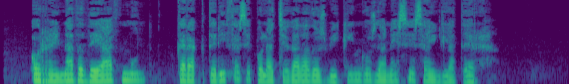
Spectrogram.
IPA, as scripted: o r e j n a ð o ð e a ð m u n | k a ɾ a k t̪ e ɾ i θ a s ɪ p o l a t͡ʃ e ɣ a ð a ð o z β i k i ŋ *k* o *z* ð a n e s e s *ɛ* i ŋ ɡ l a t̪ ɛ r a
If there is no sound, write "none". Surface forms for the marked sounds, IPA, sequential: ɡ, z, a

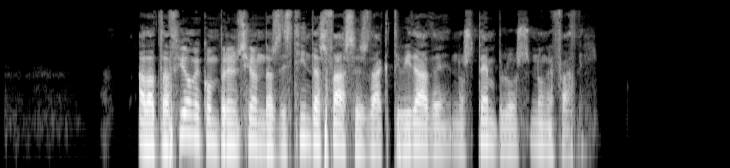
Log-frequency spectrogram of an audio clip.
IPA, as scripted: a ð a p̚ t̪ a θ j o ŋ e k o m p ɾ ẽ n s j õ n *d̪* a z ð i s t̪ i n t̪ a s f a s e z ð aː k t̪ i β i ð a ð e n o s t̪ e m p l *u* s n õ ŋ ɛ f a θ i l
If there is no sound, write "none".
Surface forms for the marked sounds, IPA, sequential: d̪, o

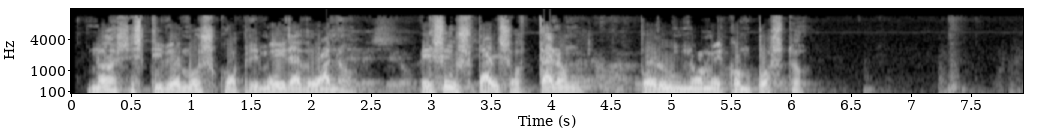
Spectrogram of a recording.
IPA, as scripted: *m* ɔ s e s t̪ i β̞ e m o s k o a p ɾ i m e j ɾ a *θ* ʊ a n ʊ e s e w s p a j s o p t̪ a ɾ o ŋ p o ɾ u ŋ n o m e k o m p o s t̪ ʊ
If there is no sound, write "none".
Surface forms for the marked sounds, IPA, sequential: n, ð

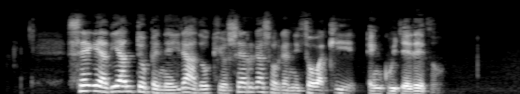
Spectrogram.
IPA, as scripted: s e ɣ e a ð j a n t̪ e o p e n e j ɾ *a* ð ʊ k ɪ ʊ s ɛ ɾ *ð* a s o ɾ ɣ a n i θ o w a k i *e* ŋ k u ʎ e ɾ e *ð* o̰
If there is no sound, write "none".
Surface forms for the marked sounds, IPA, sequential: a, ɣ, e, ð

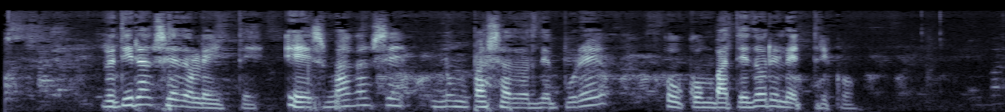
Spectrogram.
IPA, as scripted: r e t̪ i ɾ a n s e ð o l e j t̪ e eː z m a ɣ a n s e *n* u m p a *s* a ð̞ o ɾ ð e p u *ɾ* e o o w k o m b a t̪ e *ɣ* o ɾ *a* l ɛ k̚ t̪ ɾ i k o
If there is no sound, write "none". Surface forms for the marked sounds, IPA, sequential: n, s, ɾ, ð, e

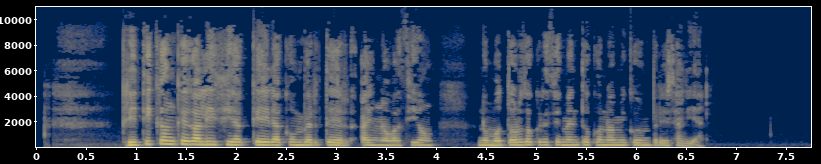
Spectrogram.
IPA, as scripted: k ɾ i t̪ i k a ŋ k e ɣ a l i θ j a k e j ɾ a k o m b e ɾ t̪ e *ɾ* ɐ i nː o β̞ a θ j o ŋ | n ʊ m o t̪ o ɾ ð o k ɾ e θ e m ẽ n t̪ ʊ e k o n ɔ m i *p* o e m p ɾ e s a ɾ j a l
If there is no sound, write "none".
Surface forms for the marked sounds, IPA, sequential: ɾ, k

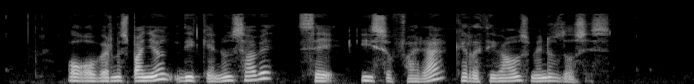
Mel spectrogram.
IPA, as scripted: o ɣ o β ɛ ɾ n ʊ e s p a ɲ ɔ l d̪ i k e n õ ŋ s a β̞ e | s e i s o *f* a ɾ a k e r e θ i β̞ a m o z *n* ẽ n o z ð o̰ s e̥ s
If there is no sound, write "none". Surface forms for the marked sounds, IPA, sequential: f, m

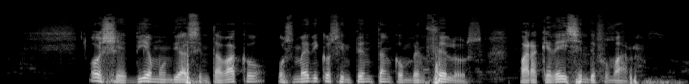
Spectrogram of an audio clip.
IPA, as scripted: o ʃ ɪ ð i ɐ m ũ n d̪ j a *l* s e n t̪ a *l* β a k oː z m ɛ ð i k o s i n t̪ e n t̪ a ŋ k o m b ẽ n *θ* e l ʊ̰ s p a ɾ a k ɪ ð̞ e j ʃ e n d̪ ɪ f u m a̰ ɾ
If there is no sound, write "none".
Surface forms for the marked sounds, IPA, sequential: l, none, θ

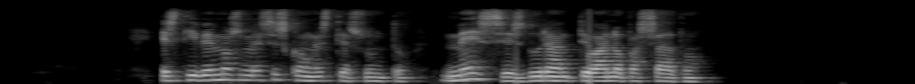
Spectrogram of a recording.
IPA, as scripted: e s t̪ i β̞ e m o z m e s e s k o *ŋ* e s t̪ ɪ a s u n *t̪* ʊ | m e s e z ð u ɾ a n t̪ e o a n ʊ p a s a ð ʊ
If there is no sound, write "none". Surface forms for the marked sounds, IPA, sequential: ŋ, t̪

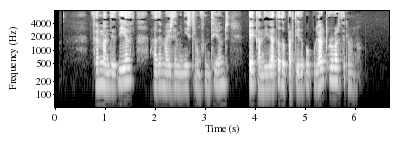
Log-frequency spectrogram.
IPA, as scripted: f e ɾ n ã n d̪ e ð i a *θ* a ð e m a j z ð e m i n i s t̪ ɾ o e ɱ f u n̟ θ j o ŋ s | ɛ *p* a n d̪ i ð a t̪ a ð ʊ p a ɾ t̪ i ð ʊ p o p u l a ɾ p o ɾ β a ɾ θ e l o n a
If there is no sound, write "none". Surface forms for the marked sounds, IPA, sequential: θ, k

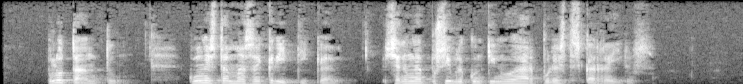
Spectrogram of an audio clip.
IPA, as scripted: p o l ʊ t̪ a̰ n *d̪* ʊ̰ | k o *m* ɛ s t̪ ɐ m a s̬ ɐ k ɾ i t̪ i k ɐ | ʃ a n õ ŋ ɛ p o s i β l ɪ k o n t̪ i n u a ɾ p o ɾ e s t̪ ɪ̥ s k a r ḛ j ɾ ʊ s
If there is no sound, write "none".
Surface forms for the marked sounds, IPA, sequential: t̪, ŋ

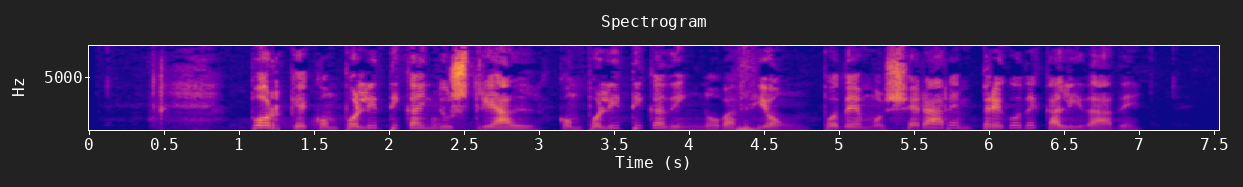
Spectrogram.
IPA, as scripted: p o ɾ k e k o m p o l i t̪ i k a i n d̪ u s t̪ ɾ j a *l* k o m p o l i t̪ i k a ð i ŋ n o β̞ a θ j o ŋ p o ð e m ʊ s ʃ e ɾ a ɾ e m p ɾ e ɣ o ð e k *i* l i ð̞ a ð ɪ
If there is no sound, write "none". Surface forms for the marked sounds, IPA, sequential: l, a

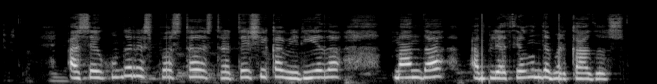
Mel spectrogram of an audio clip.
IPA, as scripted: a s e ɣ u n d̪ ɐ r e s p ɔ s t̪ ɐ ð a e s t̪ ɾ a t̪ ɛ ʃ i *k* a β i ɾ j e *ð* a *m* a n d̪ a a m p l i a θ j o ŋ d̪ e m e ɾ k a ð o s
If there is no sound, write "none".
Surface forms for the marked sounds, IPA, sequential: k, ð, m

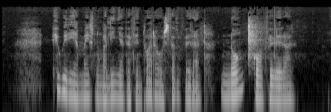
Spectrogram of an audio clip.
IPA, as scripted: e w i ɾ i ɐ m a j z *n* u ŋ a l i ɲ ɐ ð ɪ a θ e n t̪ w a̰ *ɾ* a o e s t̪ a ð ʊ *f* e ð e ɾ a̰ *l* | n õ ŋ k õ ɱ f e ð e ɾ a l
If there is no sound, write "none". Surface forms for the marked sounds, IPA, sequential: n, ɾ, f, l

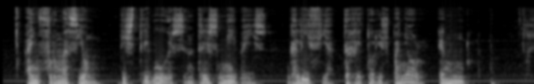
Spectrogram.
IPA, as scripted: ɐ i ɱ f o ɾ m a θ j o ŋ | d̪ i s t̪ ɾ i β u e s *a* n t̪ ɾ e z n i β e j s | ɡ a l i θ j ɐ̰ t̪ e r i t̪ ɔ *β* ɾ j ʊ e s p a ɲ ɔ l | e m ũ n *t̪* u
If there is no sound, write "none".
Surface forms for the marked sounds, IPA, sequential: e, none, d̪

